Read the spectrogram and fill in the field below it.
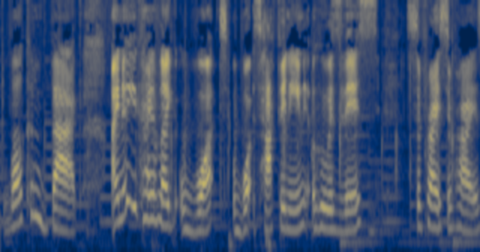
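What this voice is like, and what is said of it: Slightly rough, unsteady voice. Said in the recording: “my voice is a little sketch”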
